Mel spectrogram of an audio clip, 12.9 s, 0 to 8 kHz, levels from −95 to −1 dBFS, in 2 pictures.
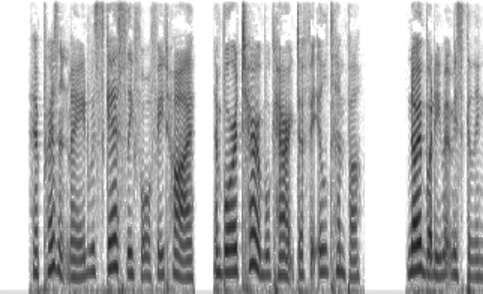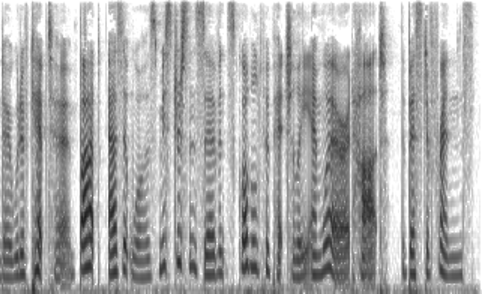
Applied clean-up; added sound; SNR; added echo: none; none; none; none.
